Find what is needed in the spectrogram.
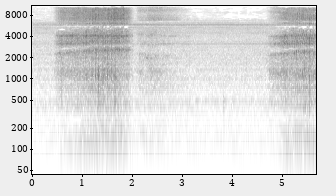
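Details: Sleeping adult man: loud harsh rattling snores on the in-breath, separated by quieter out-breaths; heavy snoring, enough to keep another person awake all night.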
